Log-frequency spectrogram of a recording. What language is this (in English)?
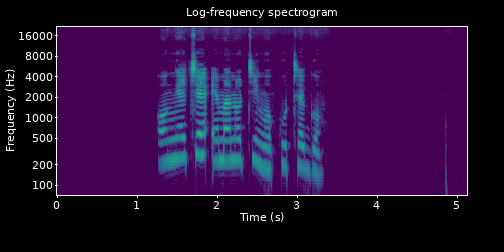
Luo (Kenya and Tanzania)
